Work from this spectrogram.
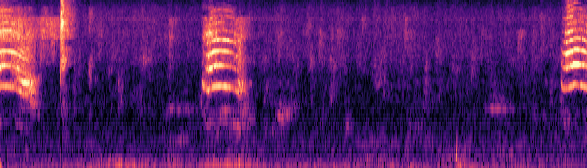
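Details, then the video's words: Orange kitten left by its mother meows three times, loud, high and wavering, spaced roughly two to three seconds apart in a quiet setting. "anak kucing oren di tinggal sama induknya"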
